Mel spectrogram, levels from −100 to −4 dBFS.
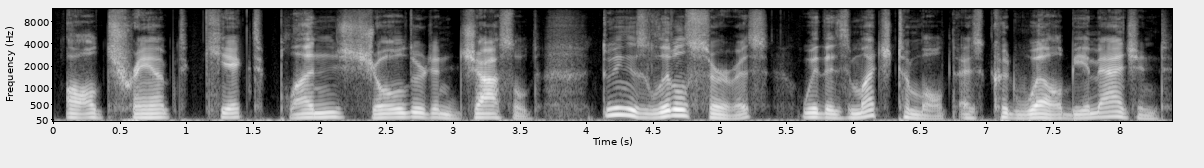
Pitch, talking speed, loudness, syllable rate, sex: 120 Hz, 145 wpm, -18 LUFS, 4.4 syllables/s, male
